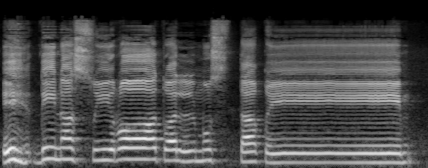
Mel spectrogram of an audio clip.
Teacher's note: صراط کے اندر، لفظ صراط کے اندر 100 حروف مستعلیہ میں سے ہے. صاد بھی پر ہے، را بھی پر ہے، اور اس کے بعد جو تو ہے وہ بھی پر ہے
